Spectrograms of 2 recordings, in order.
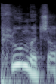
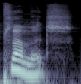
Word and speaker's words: Plumage: Das wird ja, ich glaube es jetzt, es wird Plumage ausgesprochen, ne? nicht Plumage. Hört sich bescheuert an, aber The Bird with the Crystal Plumage.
